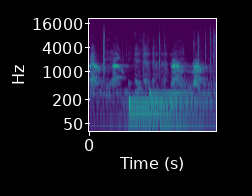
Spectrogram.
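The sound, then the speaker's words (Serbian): A dog barks in a neighbouring room behind a wall, giving a few short, sharp yipping barks spread across the moment over a steady low hum. “Kod njih pas laje.”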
